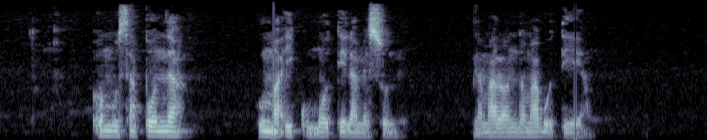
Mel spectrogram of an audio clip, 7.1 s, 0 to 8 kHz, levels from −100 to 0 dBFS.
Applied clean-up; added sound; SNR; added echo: none; none; none; none.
